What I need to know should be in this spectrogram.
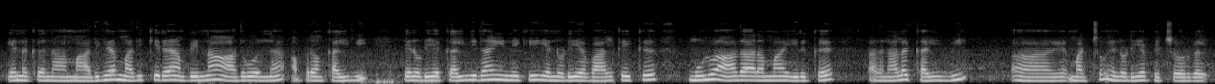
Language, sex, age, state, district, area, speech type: Tamil, female, 45-60, Tamil Nadu, Salem, rural, spontaneous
